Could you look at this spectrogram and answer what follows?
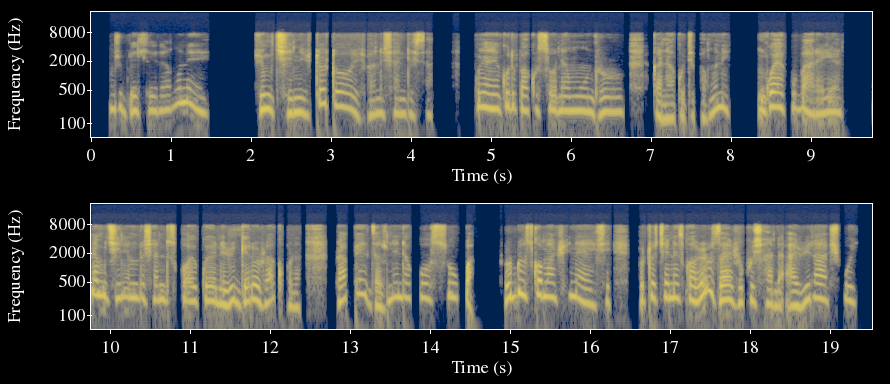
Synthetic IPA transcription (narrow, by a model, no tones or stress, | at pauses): muʐiɡʱeɮeɾamune̞ | ʐ̥imut͡ʃiniʐito̞to̞riʐano̞ʃandiːsa | kuɲaɲekuɾipakuso̞namuntʰukanakutipamwe̞ne̞ | ŋɡuwajekuɓaɾaijano | ne̞mut͡ʃiniːnoto̞ʃandiswaikweneʐiɡʱe̞ɾo̞ʐakʰo̞naʐ̥ape̞d͡zaʐinoendako̞sukwa | ʐ̥oɗuskwamat͡ʂinaeʃe̞ʐ̥oto̞t͡ʃe̞ne̞swaʐeʐizajaʐekuʃanda̰ʔaʐiɾaʃui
